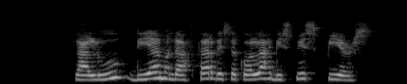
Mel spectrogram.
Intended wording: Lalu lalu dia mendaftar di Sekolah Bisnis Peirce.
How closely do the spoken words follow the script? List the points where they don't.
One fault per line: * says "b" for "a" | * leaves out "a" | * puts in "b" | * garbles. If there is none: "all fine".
* leaves out "lalu"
